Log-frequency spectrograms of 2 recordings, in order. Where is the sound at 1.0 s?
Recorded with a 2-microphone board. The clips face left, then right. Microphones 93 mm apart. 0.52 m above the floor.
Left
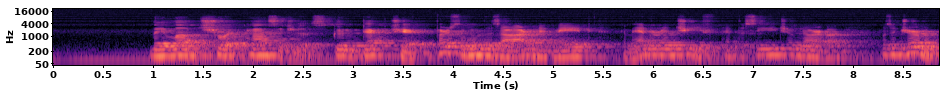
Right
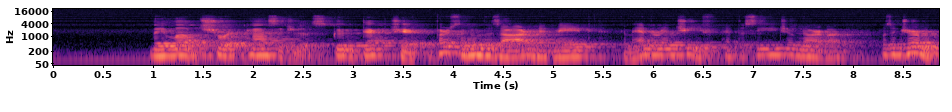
10° left (ahead or behind), 5.5 m; by 3.6 s 5° right (ahead or behind), 4.5 m.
